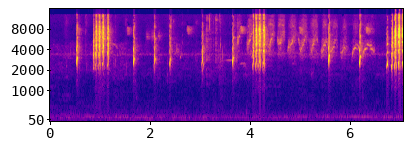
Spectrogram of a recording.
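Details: Chattering yuhina from Kalimantan mixing isolated sharp high chips with short buzzy bursts of rapid notes, and an energetic trill at the very end; a faint steady high tone runs underneath.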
